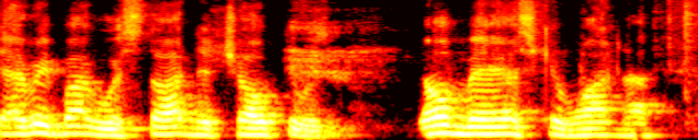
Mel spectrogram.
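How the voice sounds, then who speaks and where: A man with a New York accent speaks with fairly even intonation. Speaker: retired fire captain; podcast guest. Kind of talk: casual interview. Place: home room.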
